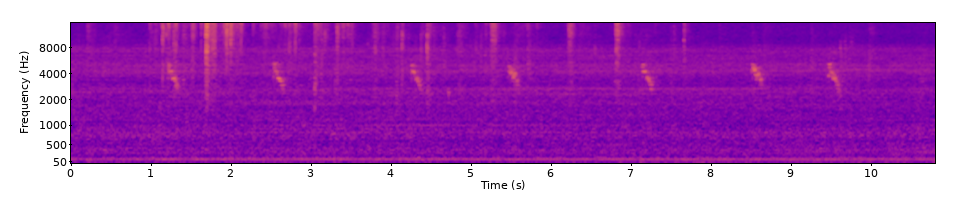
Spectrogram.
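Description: A bird repeats a short, high, falling chirp about seven times, a second or so apart, over a steady low hum.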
